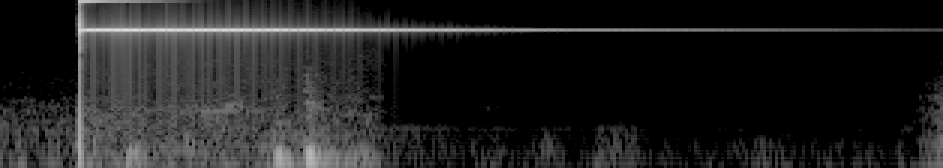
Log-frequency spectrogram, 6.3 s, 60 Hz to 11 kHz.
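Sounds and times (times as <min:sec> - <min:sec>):
meditation bell struck during metta meditation practice: 0:00.6 - 0:03.3.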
